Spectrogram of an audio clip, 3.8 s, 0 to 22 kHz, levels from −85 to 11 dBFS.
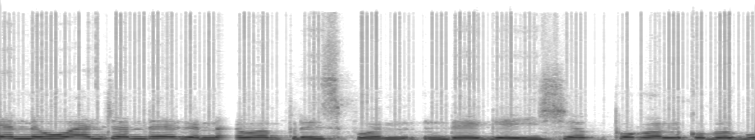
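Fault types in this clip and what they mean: Block size mismatch (padded), throughout: one stage hands over blocks slightly shorter than the next stage expects, which points to 1024-sample reads, and the shortfall in each block is filled with zeros. Those tiny regular gaps produce a steady buzz at about 43.1 Hz running under the speech for the whole clip. Because so little is padded, the speech runs only marginally slow, at 0.999 times normal speed.
Short stall from a late packet, 1.09 to 1.20 s: just after "uwanja ndege" a packet arrived late and the jitter buffer ran dry, so the receiver held the last sound for about 84 ms until data resumed, then continued from the same point. Nothing is lost, but that moment is audibly drawn out, and everything afterward is 84 ms later than it would have been.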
